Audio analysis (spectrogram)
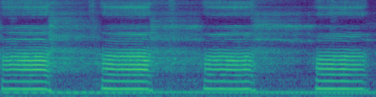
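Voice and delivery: soft breathy ha, on one note; soft, breathy vocal exercise ha. Shown as a demonstration. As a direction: breathe each ha out softly. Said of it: "Get used to how this feels".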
